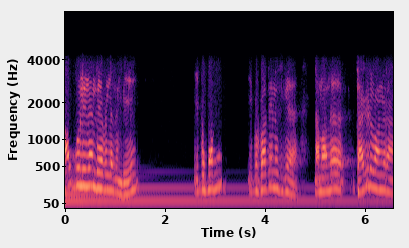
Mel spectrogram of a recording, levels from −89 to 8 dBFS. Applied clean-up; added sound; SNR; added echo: none; Bass guitar; 15 dB; none.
